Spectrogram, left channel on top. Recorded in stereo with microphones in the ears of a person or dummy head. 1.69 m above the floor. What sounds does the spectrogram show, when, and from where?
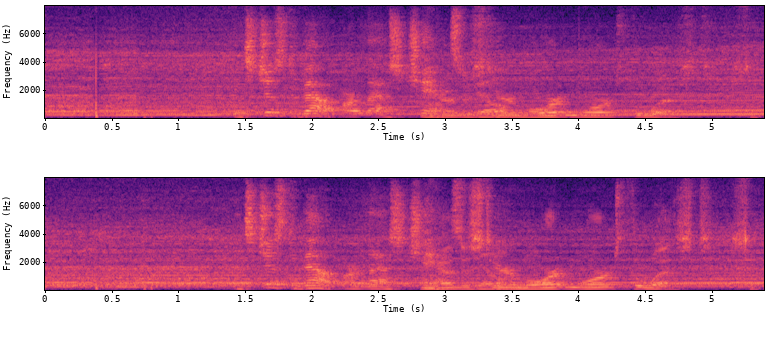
1.4 s a man speaking: 10° left (ahead or behind), 1.0 m; by 3.6 s 90° left, 1.2 m
2.8 s a man speaking: 45° right (ahead or behind), 0.5 m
